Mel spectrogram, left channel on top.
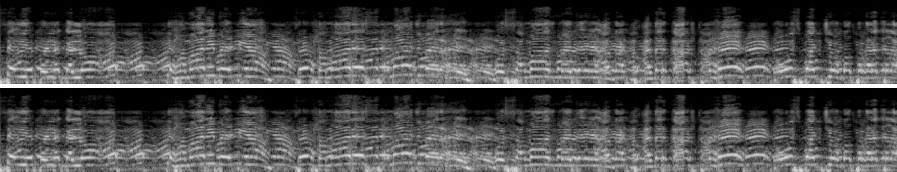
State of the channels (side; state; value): both; identical; correlation 1.00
